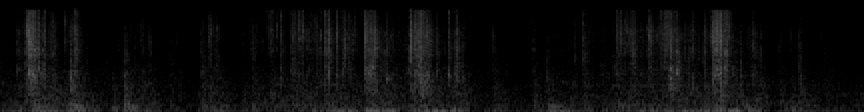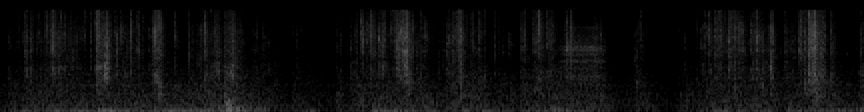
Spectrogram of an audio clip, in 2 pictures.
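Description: Wrappers of Bowman University Chrome basketball card packs crinkling and tearing as they are opened by hand, in irregular crackly bursts a second or two apart, with trading cards being handled in between.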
